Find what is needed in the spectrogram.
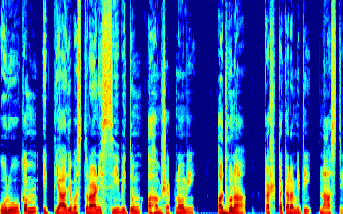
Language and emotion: Sanskrit, neutral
